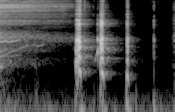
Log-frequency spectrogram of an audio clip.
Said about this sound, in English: I think I told you guys before that my dog sleeps underneath my desk, and he is snoring quite loud today.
